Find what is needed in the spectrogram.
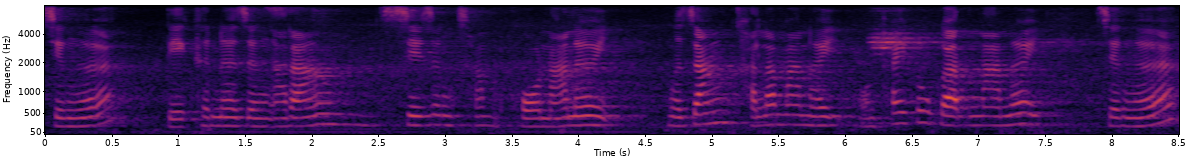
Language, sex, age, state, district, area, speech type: Bodo, female, 45-60, Assam, Chirang, rural, spontaneous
